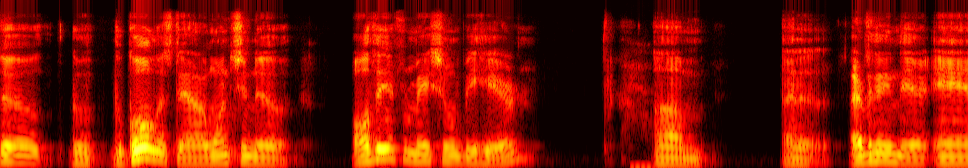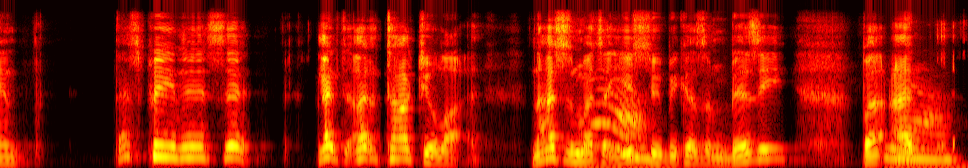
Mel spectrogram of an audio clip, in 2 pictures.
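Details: Post-stroke aphasia in an adult man, recorded in a real, unscripted conversation; aphasia.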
